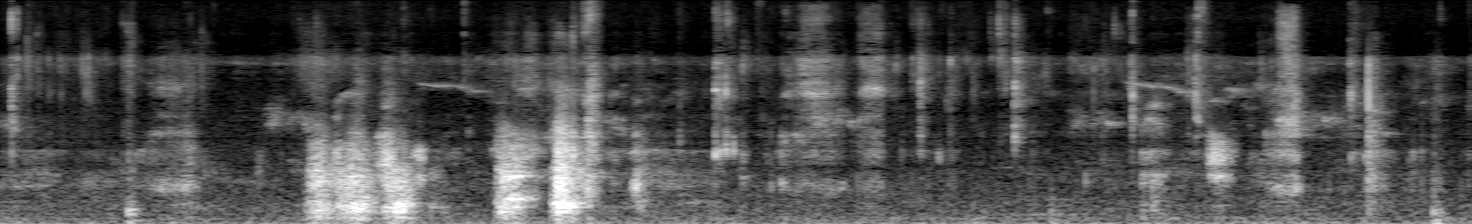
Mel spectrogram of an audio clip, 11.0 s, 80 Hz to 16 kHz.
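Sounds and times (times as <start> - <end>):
chewing and lip-smacking: 0.0 - 1.6, 4.3 - 11.0.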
